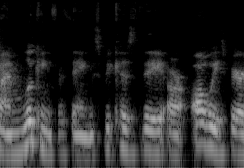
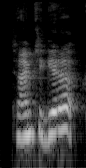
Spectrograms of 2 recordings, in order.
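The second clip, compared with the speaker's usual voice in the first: higher, louder wake-up call; 10 semitones higher, 9 dB louder than usual. A narrator's reading. Aunt to child at wake-up time, calling out. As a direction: call it out brightly to someone still in bed. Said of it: "called Aunt Misty".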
